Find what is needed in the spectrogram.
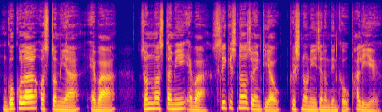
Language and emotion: Bodo, neutral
